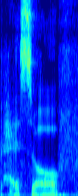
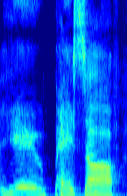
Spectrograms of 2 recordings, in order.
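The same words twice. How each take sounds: First: Low, quiet Scottish dismissal; retold Scottish brush-off, dropped low; Scottish accent. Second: High, drawn-out mock outburst; re-enacted angry retort, pitched up and very slow; retold losing it. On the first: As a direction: imitate a Scottish woman, soft and low. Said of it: "in a Scottish accent". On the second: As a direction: drag it out as an indignant comeback. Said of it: "lost it at her".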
